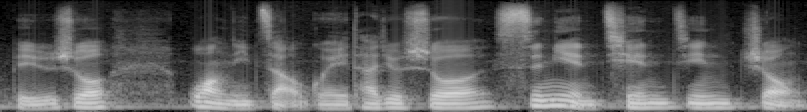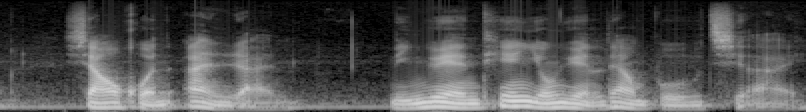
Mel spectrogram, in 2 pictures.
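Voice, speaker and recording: Male podcast interviewer, very low register, Taiwanese Mandarin accent, talking conversationally with a guest. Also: a little mellow.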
